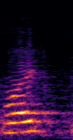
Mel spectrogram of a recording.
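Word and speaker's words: bird: है ये हो जाएगा वर्ड वर्ड मींस होता है पक्षी तो आपने समझ लिया कि जद यदि आई के बाद आर आ जाए तो आई को हम अ प्रोनाउंस करते हैं चलिए नेक्स्ट रूल देखते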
